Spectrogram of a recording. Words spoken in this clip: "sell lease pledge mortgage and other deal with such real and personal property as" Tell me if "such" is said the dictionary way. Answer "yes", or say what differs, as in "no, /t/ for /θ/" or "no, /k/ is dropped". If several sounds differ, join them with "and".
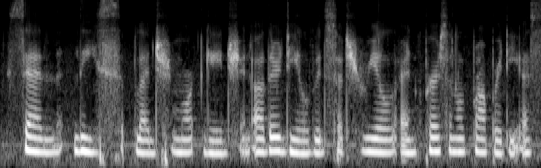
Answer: yes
